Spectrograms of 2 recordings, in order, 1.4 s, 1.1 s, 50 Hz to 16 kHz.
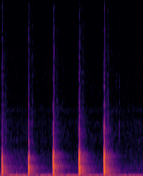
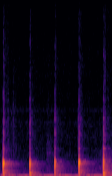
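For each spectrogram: First: Five quick knocks with a dull midrange thud and no ring or boom: a stiff, well-damped aluminum speaker cabinet. Second: Five even knuckle knocks with a bright, tonal clack around 1.4 kHz; the aluminium speaker cabinet sounds resonant.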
